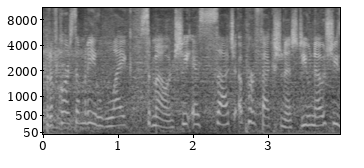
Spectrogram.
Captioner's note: cheers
